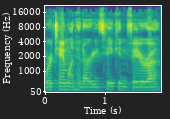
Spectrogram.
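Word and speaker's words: Feyre: Tamlin had already taken Fra Fra is how you say it, right? Yeah.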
